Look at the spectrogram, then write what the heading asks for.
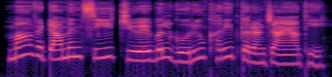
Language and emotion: Sindhi, neutral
